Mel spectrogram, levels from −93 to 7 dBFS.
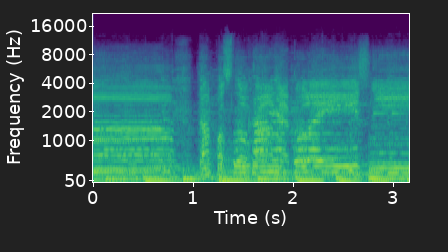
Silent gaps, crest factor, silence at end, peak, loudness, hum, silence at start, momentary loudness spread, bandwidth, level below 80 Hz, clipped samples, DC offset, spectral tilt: none; 12 dB; 0 s; 0 dBFS; -13 LUFS; none; 0 s; 4 LU; 11.5 kHz; -18 dBFS; under 0.1%; under 0.1%; -6 dB/octave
